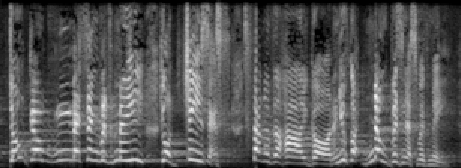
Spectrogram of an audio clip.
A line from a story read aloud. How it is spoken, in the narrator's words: he screamed and he said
